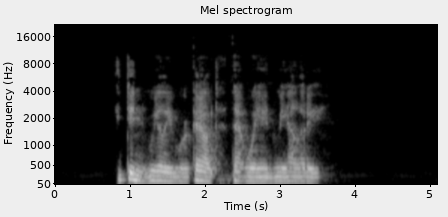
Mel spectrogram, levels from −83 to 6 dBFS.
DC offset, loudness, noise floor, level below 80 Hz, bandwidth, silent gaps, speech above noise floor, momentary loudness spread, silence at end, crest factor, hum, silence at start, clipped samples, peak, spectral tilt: under 0.1%; -20 LUFS; -81 dBFS; -56 dBFS; 10 kHz; none; 62 dB; 8 LU; 1.6 s; 20 dB; none; 0.8 s; under 0.1%; -2 dBFS; -7.5 dB/octave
